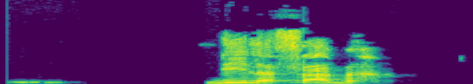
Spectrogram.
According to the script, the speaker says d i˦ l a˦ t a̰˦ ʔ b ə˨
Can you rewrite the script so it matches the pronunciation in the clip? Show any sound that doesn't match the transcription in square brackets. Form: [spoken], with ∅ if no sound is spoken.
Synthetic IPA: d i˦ l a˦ [s] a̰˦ ʔ b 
